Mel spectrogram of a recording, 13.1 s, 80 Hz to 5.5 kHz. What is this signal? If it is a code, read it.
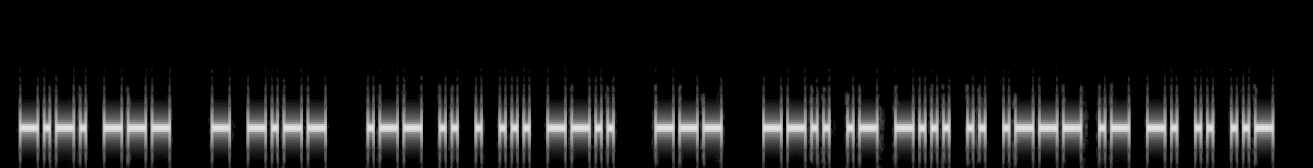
Morse code, heard as a keyed tone, about 20 wpm, 700 Hz. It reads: CO TY WIESZ O ZABIJANIU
